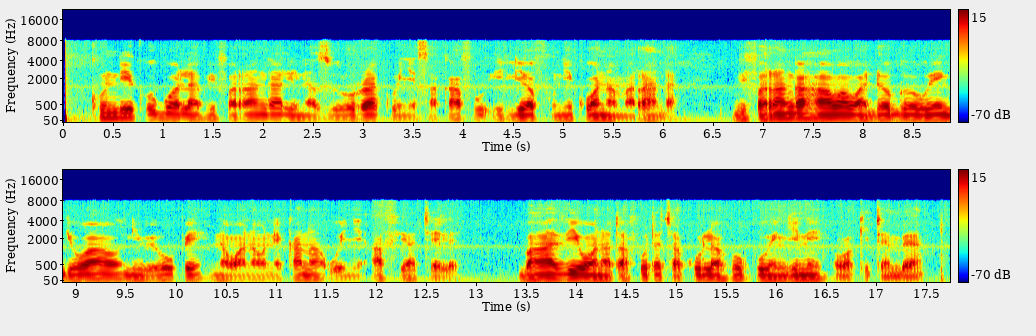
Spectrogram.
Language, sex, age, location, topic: Swahili, male, 25-35, Nairobi, agriculture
